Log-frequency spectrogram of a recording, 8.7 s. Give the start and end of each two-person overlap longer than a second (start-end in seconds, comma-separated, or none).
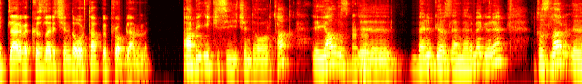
none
